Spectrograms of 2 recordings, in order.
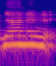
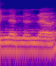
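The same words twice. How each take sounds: First: Mock sleepy refusal. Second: Said in the usual way. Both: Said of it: "he didn't say".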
